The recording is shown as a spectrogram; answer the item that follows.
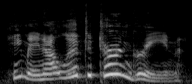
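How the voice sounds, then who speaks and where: A woman's voice: high voice, wildly swooping pitch, a little slow, pitched above the performer's own voice, heavily acted. Woman as a grumbling, lazy old python. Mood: gloomy. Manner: grumbling, moaning. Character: grumpy, lazy older python with indigestion.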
